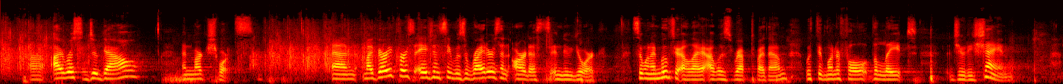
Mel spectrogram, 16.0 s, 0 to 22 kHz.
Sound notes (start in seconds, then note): 3.6 applause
